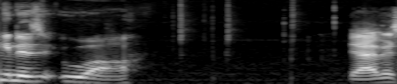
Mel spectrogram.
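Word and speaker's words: Uhre: It's like Uwa. The R is very, very. There's not like a way to translate the Danish pronunciation Into English. to English. Okay. So there's an R, but it's like so slight you can't hear it.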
